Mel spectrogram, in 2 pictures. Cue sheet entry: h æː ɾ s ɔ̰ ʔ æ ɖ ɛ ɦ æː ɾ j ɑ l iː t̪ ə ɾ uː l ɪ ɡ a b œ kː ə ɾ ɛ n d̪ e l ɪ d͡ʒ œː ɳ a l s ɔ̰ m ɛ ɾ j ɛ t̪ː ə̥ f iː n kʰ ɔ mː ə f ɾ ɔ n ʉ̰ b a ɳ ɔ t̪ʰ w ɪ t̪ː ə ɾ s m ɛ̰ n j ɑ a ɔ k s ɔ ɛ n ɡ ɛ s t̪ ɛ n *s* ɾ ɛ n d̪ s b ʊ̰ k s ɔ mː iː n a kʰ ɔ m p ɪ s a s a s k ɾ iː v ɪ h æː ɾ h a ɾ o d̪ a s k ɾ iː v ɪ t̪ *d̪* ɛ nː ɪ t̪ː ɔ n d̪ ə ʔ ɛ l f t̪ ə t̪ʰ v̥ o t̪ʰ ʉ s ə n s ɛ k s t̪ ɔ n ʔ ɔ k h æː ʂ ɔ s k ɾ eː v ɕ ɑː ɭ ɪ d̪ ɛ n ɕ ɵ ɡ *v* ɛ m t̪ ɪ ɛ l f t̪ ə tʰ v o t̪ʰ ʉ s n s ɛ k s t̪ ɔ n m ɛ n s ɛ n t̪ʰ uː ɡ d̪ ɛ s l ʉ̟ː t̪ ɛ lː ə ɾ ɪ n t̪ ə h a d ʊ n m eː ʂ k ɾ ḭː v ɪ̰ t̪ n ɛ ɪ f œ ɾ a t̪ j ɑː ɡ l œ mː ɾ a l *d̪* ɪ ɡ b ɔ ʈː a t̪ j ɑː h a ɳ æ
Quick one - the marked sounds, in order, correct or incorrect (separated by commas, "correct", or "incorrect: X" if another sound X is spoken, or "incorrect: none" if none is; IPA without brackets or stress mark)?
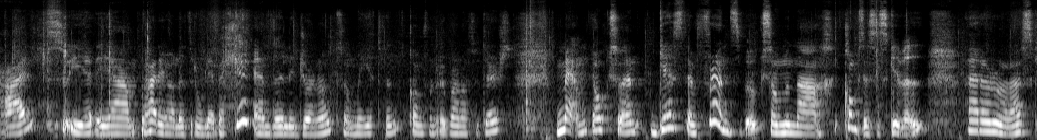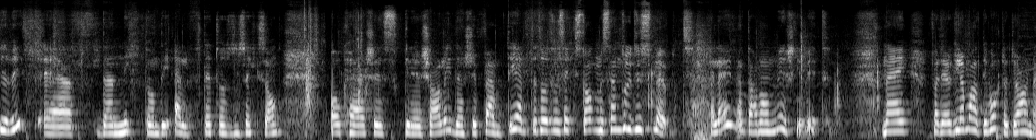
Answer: incorrect: f, correct, incorrect: f, incorrect: t̪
